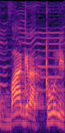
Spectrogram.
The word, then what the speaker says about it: Bagratuni: agora da sua inspiração bagrat di ou bagratuni pela pronúncia Armênia foi uma dinastia real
